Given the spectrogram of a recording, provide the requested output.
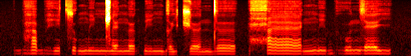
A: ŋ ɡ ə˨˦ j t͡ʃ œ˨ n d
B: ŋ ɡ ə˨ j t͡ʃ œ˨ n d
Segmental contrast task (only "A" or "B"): B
